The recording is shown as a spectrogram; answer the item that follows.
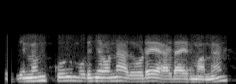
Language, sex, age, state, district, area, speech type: Tamil, male, 30-45, Tamil Nadu, Thoothukudi, urban, conversation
